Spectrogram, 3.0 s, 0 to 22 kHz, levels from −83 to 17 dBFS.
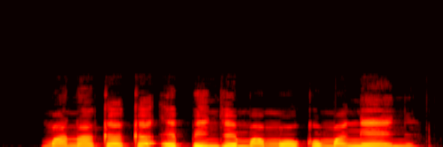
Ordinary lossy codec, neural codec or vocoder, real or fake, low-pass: none; none; real; 10.8 kHz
